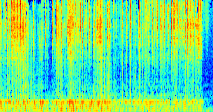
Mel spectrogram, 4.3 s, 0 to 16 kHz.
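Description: Long blue acrylic nails on both hands scratch the hollow metal mesh grille of a silver condenser microphone. The result is a dense, continuous rasping with heavy low-end rumble and a steady hum-like tone around 220 Hz, and brief bright flicks appear throughout. It runs at an even level for about four seconds before dropping off sharply at the end.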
